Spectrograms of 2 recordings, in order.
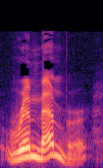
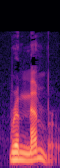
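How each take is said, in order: First: Remember said louder with a falling close; stress on Remember. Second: Said in the usual way. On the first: Shown as a demonstration. Pastor urging the congregation to remember, stressed. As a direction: lean into Remember, then let it fall.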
